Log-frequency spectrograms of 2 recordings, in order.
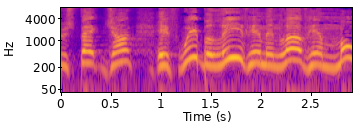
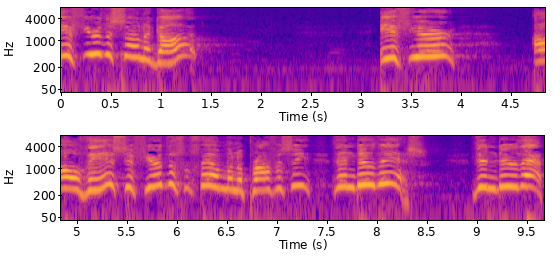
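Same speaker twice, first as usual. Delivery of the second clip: acted-out, higher-pitched, disrespectful, mocking, sarcastic taunting; 6 semitones higher than usual. Quoting the devil's words to Jesus, imitating a sarcastic taunt. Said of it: "This taunting, this sarcasm".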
